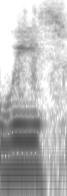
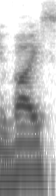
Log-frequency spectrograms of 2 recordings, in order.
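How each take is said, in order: First: The word begins with a W sound. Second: The word begins with a V sound. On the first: The speaker calls it wrong. "Whis was the wrong way of saying it" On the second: The speaker calls it right. "I'm trying to say Vice now"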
